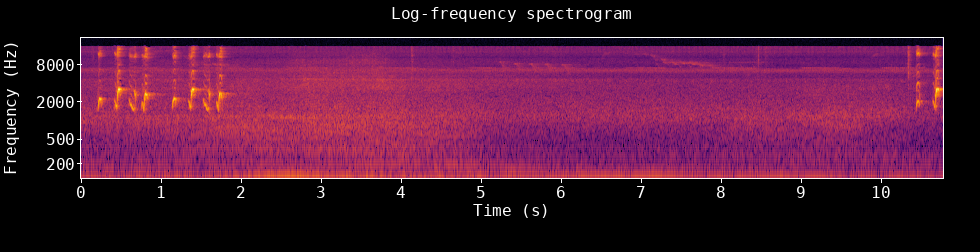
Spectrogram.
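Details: A caged decoy red-whiskered bulbul sings to draw a wild bird down for a fight. Two quick bubbly whistled phrases come first, then a long stretch of outdoor rumble and hiss, and a final phrase near the end.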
